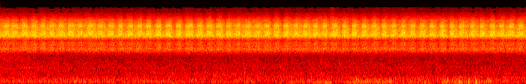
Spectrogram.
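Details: Cicadas singing in chorus on the heights above the port of Bandol, Var, on the Côte d'Azur in southern France by the Mediterranean: a dense, high, buzzing drone that pulses steadily about three times a second, with faint low rumble beneath.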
